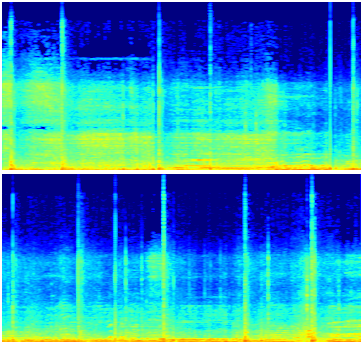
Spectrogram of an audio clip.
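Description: Aerial fireworks shells bursting in a rapid, irregular series of sharp bangs, more than a dozen, with music playing underneath.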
